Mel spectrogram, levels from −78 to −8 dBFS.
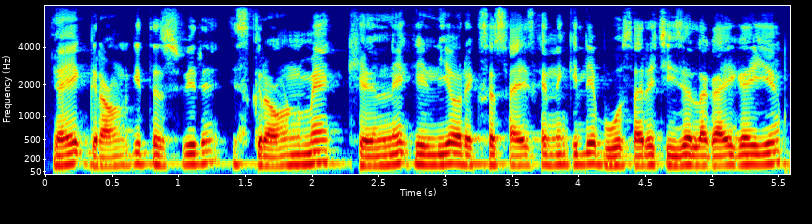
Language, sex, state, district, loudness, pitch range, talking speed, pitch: Hindi, male, Jharkhand, Deoghar, -14 LUFS, 125-145 Hz, 245 wpm, 135 Hz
